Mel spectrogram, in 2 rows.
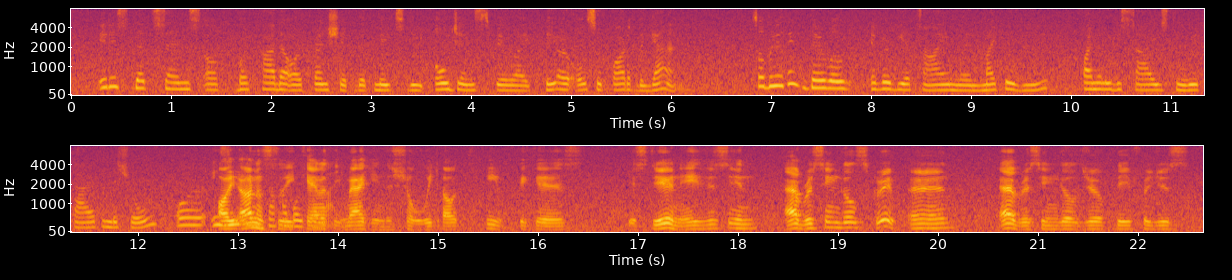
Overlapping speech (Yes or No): Yes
